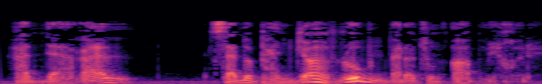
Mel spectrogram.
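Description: A man voicing a gruff, stubborn older male tailor in an audiobook, with a blunt, matter-of-fact delivery. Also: low voice, wildly swooping pitch, a little mellow, exaggerated voice. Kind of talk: audiobook character voice. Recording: dull lo-fi recording.

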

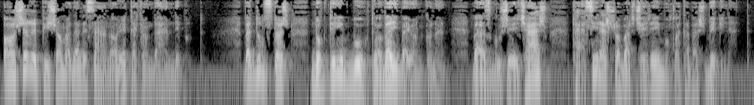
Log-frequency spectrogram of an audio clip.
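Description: A man narrates a literary story in a measured storytelling voice. His voice is gravelly and husky. The recording is dull and lo-fi. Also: low-pitched, wildly swooping pitch, darkish tone. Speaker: audiobook narrator.

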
